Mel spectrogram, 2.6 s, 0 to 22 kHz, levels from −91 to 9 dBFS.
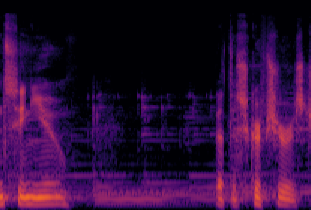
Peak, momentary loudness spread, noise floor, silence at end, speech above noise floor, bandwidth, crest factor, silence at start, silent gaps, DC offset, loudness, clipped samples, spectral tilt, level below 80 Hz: -12 dBFS; 23 LU; -55 dBFS; 0 s; 23 dB; 16.5 kHz; 22 dB; 0 s; none; under 0.1%; -33 LUFS; under 0.1%; -3.5 dB/octave; -84 dBFS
